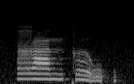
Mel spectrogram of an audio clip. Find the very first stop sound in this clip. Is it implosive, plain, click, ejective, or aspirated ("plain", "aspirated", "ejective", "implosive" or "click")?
plain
